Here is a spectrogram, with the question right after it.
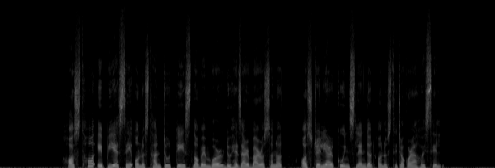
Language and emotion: Assamese, neutral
